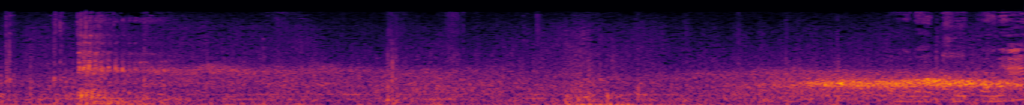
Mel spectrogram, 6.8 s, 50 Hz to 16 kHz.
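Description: Roach the horse galloping in The Witcher 3, with a whinny near the start and steady hoofbeats under game ambience, plus a voice speaking over the action.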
